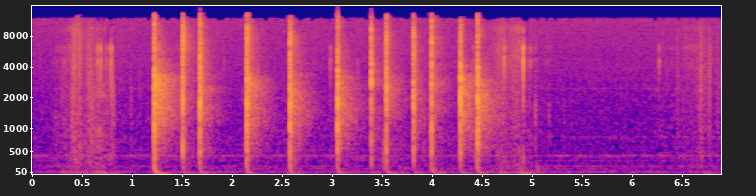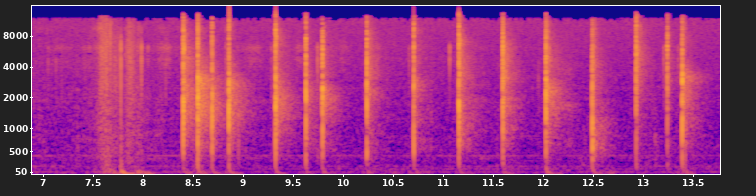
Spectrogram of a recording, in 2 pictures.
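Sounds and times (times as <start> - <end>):
hands clapping: 1.2 - 4.8, 8.3 - 13.7.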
